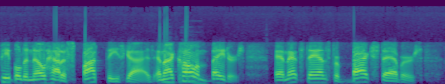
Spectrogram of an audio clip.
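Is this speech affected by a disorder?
No.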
